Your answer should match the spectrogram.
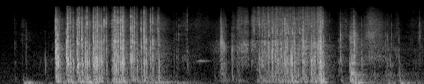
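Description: A tarot deck riffle-shuffled by hand in two bursts of rapid card flicks, the first about half a second in and the second around two seconds in, with a few softer card taps near the end.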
